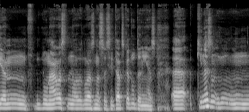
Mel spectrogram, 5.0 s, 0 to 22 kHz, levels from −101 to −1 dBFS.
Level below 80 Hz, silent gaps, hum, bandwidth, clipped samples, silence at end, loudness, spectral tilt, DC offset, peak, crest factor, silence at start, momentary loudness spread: -68 dBFS; none; none; 19 kHz; under 0.1%; 0 s; -28 LUFS; -6.5 dB/octave; under 0.1%; -12 dBFS; 16 dB; 0 s; 6 LU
